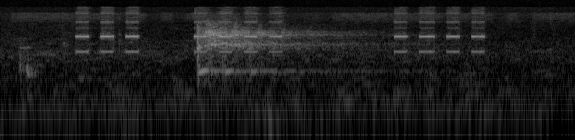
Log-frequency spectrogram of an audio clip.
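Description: An alarm clock rings in a gacha video game, giving bursts of high, bright beeping in quick triplets and fours, broken by a brief louder chime swell in the middle, with no talking.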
